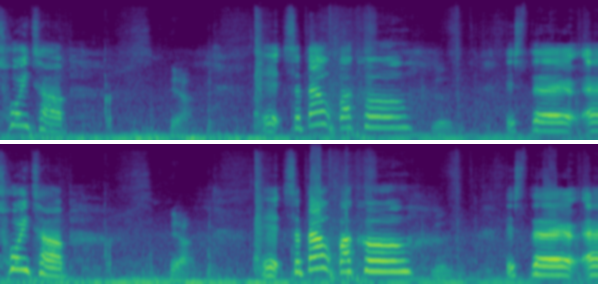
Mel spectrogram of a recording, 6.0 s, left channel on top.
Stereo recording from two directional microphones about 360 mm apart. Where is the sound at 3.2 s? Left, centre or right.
Right.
